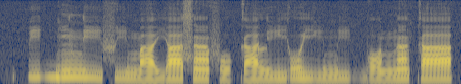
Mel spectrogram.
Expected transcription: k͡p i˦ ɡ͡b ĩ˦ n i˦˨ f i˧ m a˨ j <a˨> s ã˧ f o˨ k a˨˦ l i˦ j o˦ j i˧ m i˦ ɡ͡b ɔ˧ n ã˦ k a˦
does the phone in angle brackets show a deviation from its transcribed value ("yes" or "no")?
yes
